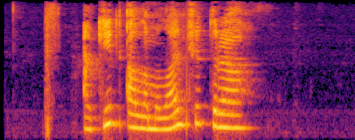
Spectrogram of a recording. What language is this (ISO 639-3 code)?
chm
